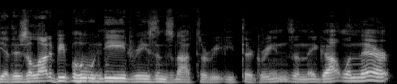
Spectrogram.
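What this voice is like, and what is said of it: Usual voice. Nothing is said of it.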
